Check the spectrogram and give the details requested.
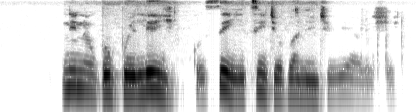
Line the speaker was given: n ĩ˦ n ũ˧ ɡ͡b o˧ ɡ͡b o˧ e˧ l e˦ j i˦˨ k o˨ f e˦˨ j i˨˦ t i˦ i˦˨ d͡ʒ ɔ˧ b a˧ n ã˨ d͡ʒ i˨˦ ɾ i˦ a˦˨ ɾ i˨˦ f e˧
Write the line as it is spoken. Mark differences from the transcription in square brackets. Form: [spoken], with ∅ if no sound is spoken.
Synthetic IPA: n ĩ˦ n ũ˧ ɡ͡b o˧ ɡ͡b o˧ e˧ l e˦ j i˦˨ k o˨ [s] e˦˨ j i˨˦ t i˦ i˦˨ d͡ʒ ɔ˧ b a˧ n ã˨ d͡ʒ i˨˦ ɾ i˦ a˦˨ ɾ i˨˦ [ʃ] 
